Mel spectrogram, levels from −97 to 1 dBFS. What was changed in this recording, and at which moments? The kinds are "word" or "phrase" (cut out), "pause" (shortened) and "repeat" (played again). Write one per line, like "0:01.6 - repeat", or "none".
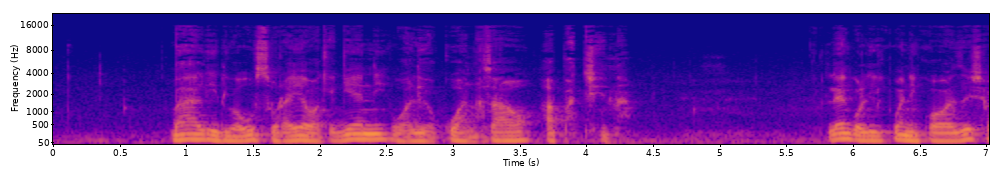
0:03.2 - word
